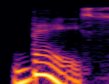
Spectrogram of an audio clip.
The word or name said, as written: baseness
